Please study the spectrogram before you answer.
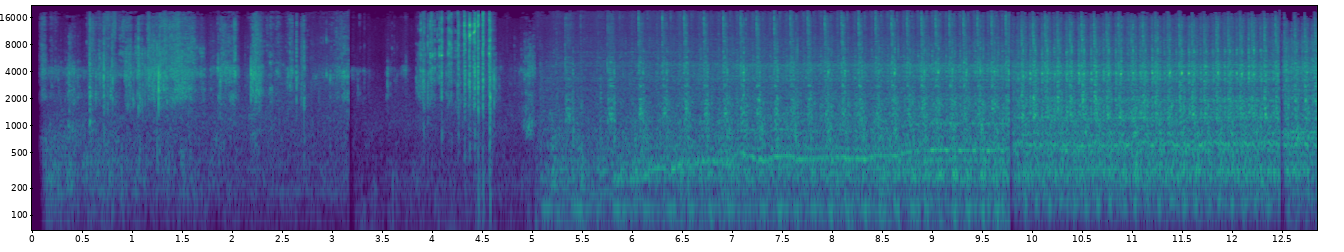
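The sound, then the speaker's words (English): A sewing machine stitches a patterned strap at a Detroit, MI strap business. After a few seconds of handling noise it settles into a loud, continuous motor whir with rapid stitch ticking; the motor whine climbs in pitch, then holds steady. “This pattern tends to bunch, so I have to like sew it a different way.”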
